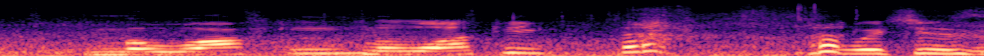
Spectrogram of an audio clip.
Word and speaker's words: Milwaukee: from Milwaukee yeah um am I supposed to pronounce the L I mean no in Milwaukee yeah okay you just want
